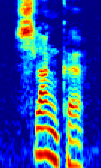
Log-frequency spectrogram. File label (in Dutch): "slanker", Dutch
